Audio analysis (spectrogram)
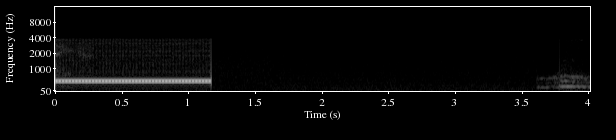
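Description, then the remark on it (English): A steady, loud telephone dial tone, heard after dialing a wrong number, hums for just over a second and cuts off abruptly, followed by near silence and then a faint rustle or voice starting at the end. “Well, I dialed the wrong number.”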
